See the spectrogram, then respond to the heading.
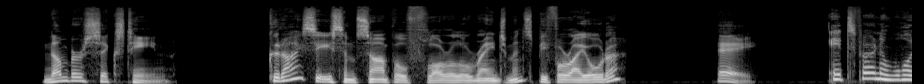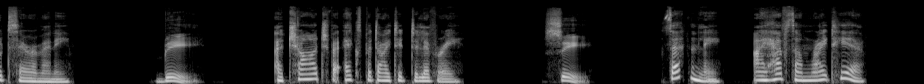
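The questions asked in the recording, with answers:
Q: Could I see some sample floral arrangements before I order?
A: C: Certainly, I have some right here.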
